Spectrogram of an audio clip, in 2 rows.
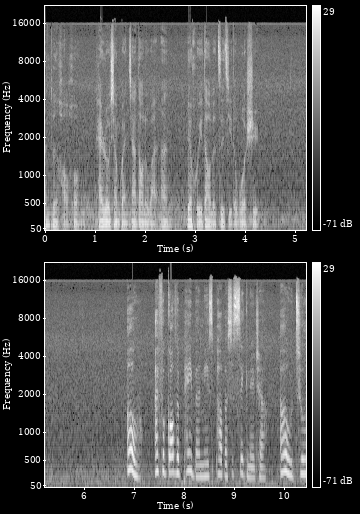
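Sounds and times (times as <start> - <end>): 
speech: 0.0 - 4.4, 6.9 - 10.4
thunder: 0.0 - 6.5
rain: 0.0 - 10.4.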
